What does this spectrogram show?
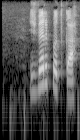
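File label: "звер-пӧтка", Komi-Zyrian, female; audio dict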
